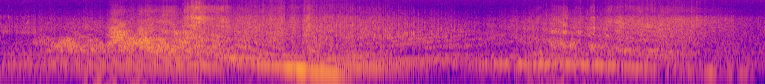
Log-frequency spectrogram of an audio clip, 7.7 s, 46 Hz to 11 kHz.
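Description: P-51 Mustang fighters escorting bombers pass overhead, their propeller engines roaring loud and close with a sweeping, falling pitch as one flies by, then the drone swells again from another aircraft.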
